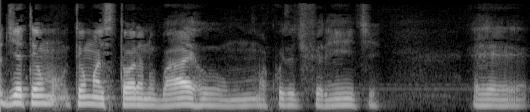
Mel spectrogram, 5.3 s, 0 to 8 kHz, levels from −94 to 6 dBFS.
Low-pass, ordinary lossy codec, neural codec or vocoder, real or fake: 7.2 kHz; MP3, 32 kbps; none; real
